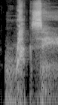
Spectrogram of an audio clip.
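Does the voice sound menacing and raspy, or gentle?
gentle. It sounds gentler and less menacing, not raspy.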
